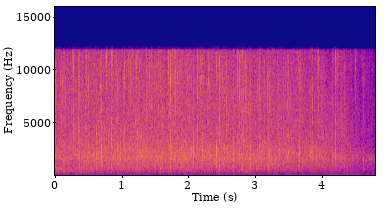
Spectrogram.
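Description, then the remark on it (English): A crowd of people applauds steadily, a dense wash of clapping that holds strong for several seconds before gradually tapering off near the end. “You can clap. Go ahead.”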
